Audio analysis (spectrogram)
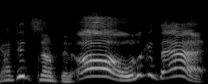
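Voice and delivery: mock-amazed discovery; hammed-up surprise; surprised. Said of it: "I was like".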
